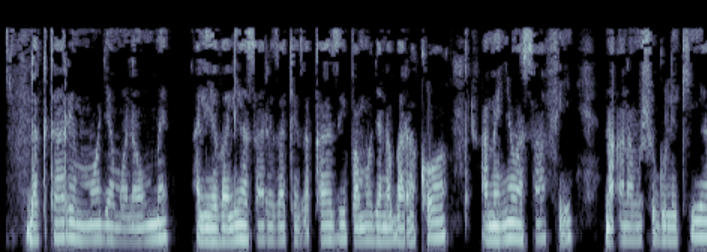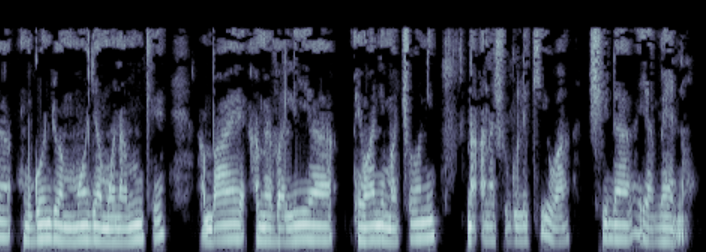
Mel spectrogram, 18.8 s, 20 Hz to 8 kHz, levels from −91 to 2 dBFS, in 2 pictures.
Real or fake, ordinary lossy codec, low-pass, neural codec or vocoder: real; MP3, 24 kbps; 7.2 kHz; none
